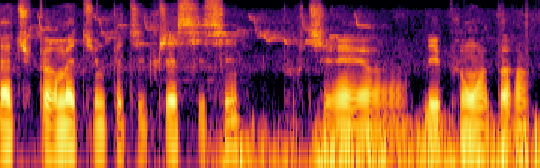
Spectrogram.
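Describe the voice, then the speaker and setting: The man's pitch is very deep and low. His intonation remains fairly even. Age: 40s. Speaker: airgun hobbyist vlogger. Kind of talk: casual product review. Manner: fast; hesitant fillers.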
